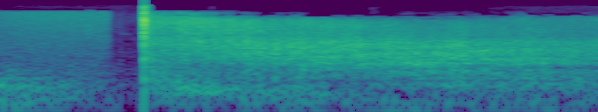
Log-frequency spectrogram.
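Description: Artillery fire on a Ukrainian battlefield: one sharp, loud blast, followed by a long, sustained rumbling roar that lingers for over two seconds.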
